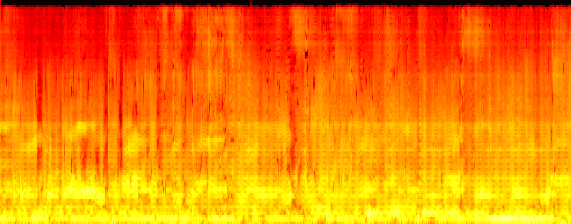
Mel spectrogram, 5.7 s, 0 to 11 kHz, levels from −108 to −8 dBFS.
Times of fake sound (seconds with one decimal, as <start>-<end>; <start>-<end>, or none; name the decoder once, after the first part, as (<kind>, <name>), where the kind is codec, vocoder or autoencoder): 0.0-5.7 (vocoder, BigVGAN v2)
